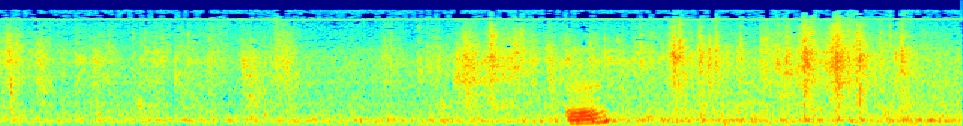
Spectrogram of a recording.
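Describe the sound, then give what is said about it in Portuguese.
Paper rustles in short crisp bursts as a letter envelope is torn open and handled, with a brief low thump partway through and steady background hiss. “Você que é tão curiosa, por que não abriu a carta?”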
